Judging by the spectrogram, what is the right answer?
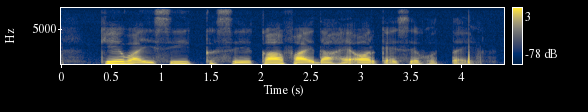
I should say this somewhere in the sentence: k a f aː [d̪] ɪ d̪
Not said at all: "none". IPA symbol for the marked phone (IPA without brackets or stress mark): none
